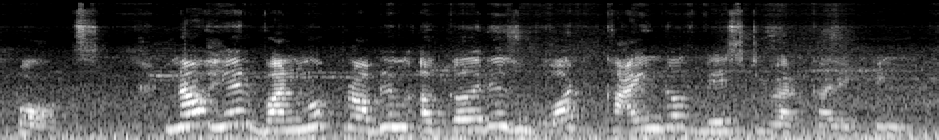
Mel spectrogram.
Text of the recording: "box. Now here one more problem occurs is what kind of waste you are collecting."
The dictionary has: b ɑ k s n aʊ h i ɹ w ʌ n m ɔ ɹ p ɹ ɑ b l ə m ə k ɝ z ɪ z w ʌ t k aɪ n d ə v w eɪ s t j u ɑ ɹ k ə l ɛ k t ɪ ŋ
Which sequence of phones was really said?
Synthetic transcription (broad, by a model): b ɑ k s n aʊ h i ɹ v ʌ n m ɔ ɹ p ɹ ɑ b l ə m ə k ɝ ɪ z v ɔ t k aɪ n d ə v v eɪ s t j u ɑ ɹ k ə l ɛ k t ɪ ŋ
